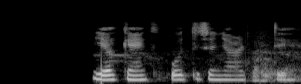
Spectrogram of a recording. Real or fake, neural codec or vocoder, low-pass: real; none; 7.2 kHz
